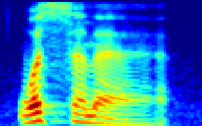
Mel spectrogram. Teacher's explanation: حرف المد الألف، الميم مفتوحة، وجاء بعد المد همز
